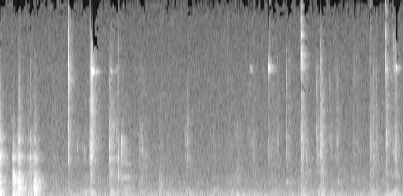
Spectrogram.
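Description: Light metallic clicks and clinks as the cast hand wheel of a tap grinding attachment is slid back onto its shaft and its retaining nut is started by hand. A handful of short, irregularly spaced clicks with quiet between them.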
